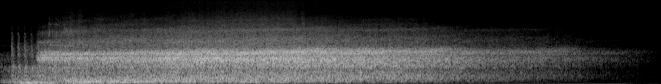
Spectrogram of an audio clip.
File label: Sentient Vessel Delay Pain; Warframe; Tau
